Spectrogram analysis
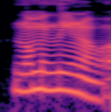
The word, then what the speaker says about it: Lomelino: I do not want to mispronounce it. Brenda Lolino. Lomolino.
